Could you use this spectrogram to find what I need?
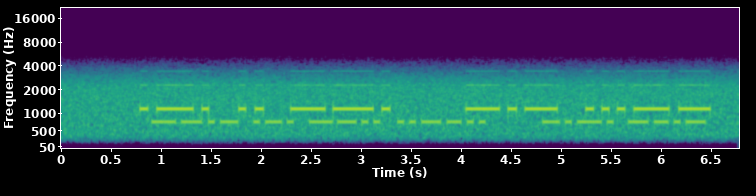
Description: Morse code, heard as two keyed tones, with radio static. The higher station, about 14 wpm, 1140 Hz: RIG K3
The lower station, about 20 wpm, 760 Hz: QRZ? CQ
